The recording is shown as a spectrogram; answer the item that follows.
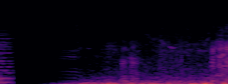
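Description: Background music cuts off at an edit into a moment of dead silence, then faint outdoor noise from a sheep pen as a lamb is handled.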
